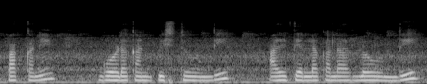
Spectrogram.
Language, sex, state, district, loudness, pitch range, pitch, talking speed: Telugu, female, Telangana, Mahabubabad, -17 LUFS, 185-195 Hz, 190 Hz, 125 wpm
